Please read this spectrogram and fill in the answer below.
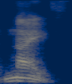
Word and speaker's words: knife: The same thing in the word knife. We forget K, we pronounce or speak sound N, knife.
